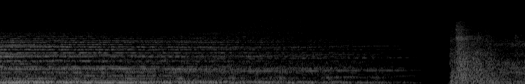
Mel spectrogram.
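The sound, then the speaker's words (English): A steady mechanical hum and sliding rumble of elevator doors run for several seconds, cut by a sudden brief silence as the doors meet, then a softer hiss of motion follows as the elevator begins to descend. “The doors soon closed, and we began the agonizing descent toward Division Zero.”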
